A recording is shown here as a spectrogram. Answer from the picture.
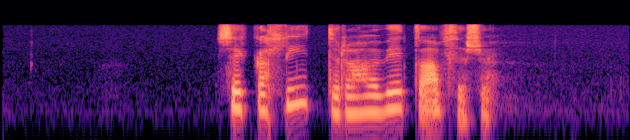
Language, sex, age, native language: Icelandic, female, 30-39, Icelandic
